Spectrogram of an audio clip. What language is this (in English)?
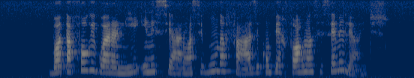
Portuguese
